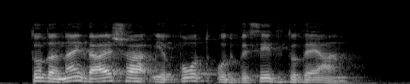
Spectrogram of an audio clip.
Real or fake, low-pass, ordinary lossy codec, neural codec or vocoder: fake; 7.2 kHz; none; codec, 16 kHz, 4 kbps, FunCodec, trained on Chinese and English, 50 frames a second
